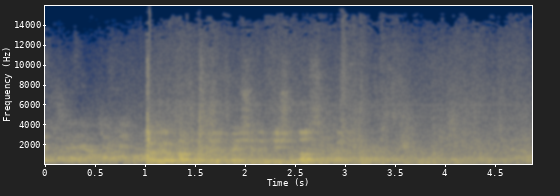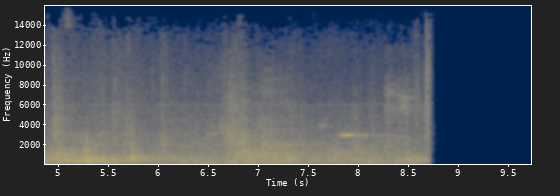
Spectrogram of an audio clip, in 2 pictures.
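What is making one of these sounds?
A large group of men and women sings together in an echoing room.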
